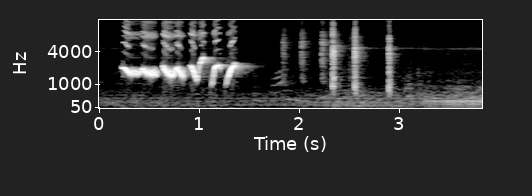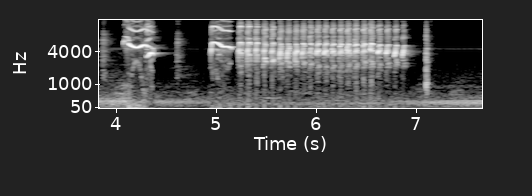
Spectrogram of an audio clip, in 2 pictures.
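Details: White-rumped shama singing: a run of clear whistled, slurred notes, scattered sharp ticks, a high upslurred whistle, then a long fast high-pitched rattling trill.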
